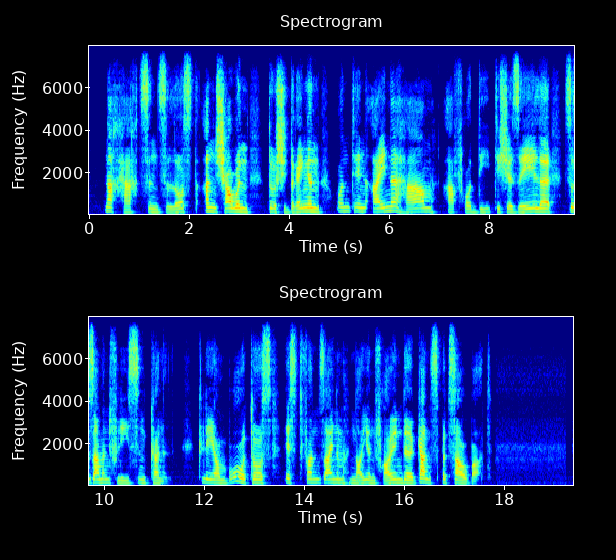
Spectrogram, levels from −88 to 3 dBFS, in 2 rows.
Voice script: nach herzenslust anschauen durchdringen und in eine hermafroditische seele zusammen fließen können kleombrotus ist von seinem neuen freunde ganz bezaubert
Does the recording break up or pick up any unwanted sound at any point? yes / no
no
